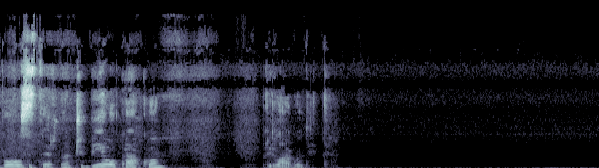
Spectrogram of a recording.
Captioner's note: snorting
